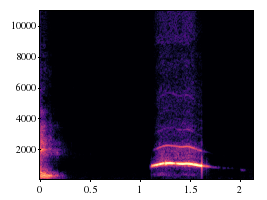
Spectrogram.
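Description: A person whistles one short, high note about a second in, lasting about half a second and dipping slightly at its end.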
